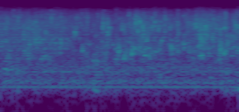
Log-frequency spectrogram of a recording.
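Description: Water rushes steadily out of a washer dryer's drain hose in an off-grid tiny house, a continuous hissing splash that stays loud and even throughout with no voices.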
